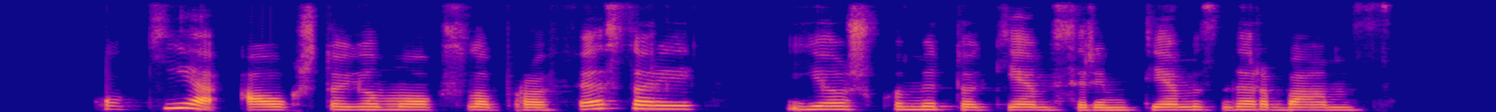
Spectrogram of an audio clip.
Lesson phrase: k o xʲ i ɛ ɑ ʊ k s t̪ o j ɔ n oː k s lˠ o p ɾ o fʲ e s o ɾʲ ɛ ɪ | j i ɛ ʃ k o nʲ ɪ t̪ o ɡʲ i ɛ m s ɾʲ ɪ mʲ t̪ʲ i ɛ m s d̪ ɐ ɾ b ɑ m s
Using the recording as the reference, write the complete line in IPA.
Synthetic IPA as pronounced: k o kʲ i ɛ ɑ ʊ k ʃ t̪ o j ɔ m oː k s lˠ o p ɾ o fʲ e s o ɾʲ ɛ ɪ | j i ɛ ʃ k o mʲ ɪ t̪ o kʲ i ɛ m s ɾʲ ɪ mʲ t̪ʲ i ɛ m s d̪ ɐ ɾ b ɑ m s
